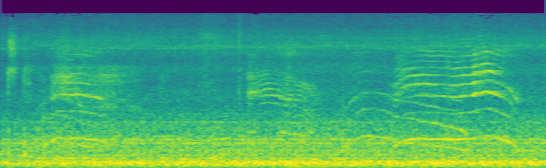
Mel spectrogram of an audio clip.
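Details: About four-year-old brown tabby mixed-breed domestic cat begging for dinner in a six-cat household; a series of four or five clear, harmonic meows that rise then fall, the later ones longer and louder, over a steady low rumbling background hum.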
